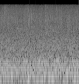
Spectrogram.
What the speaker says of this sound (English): Rufus decided that the rain was not worth chasing the tennis ball over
